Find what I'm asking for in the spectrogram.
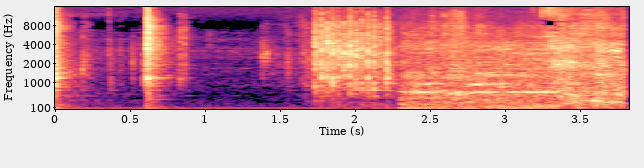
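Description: Keyboard being taken apart and cleaned, with scattered mechanical clicks and clacks, a sharp knock early on, then a burst of rapid rattling followed by a steady rushing hiss like air blowing over the parts.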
